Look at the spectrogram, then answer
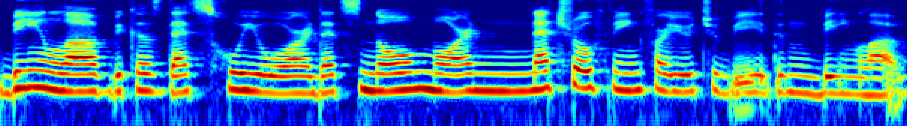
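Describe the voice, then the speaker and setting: At a very slow pace, a woman with a non-native accent talks in a flat monotone. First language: not English. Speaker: spiritual teacher. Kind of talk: spiritual commentary and teaching. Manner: halting.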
